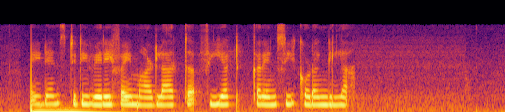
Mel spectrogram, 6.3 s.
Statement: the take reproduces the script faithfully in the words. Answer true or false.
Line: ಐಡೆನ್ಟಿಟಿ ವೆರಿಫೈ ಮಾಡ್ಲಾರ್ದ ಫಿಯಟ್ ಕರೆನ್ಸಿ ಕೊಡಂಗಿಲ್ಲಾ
true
